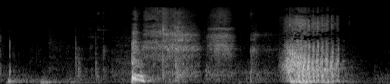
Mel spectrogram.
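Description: A horse neighs loudly twice, a sharp whinny followed by a longer, fuller one, with faint shuffling and soft background noise between the calls and no talking.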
